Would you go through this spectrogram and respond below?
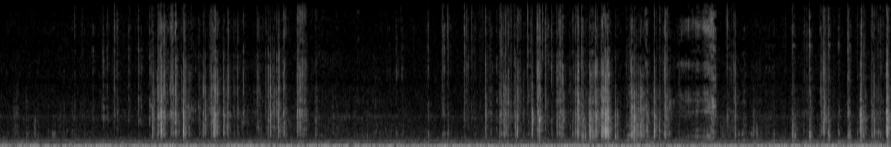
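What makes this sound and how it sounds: An orange oval bar of Camay soap rests in a palm with long red-painted nails while a utility knife blade scrapes and shaves curls off its edge. Quick, crisp, bright scraping ticks come in dense bursts over a steady low hum.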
